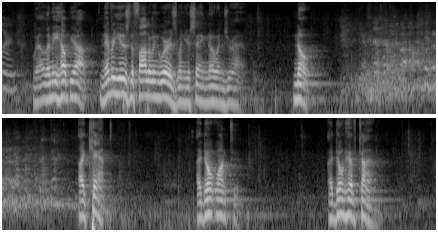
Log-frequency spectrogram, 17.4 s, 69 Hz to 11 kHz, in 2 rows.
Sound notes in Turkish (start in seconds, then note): 6.8 Gülüşmeler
